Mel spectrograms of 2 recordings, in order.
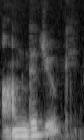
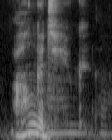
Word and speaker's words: Angajuk: His name is Angajuk. A-N-G-A. J-U-K. I'm gonna have to phonetically figure out how to write that down. Ongajuk.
